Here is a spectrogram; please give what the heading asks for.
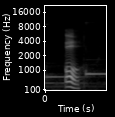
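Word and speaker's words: を: Um, is actually pronounced as o in standard Japanese anyways.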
